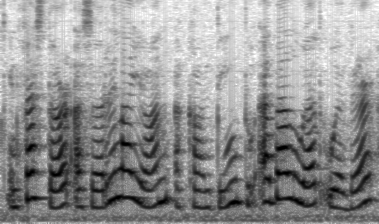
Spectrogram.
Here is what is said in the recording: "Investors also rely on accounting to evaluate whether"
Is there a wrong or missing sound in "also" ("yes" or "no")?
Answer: yes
